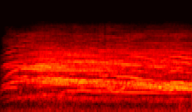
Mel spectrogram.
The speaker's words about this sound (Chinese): 校长的话都还没讲完嘞，校园里啊就传来了一阵像大海啸一样，学生们震耳欲聋的欢呼声了。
